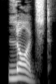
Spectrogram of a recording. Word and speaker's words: lodged: लॉज्ड. नया लफ्ज लॉज्ड. इसको तोड़ते हैं लॉज्ड. जोर लॉज्ड पर है. LODGED. लॉज्ड left lying and not used.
